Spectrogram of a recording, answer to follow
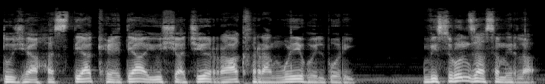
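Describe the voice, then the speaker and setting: A man's voice: fairly low pitch, moderate pace, a little mellow, soft background music, natural voice. A man voicing an older village mother who speaks in a weary, tender way and breaks into alarmed cries.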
